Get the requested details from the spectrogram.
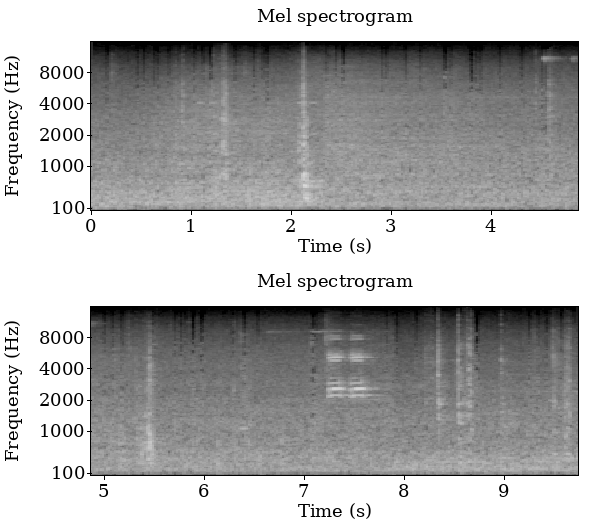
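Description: Plastic tongs tap and clack against a metal wire rack.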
